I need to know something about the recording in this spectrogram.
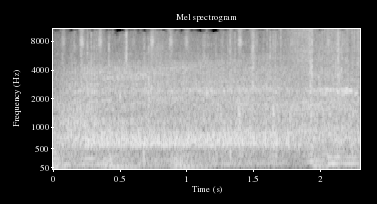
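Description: A tank's engine running and its tracks clattering steadily as it pushes through brush, with background music underneath.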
